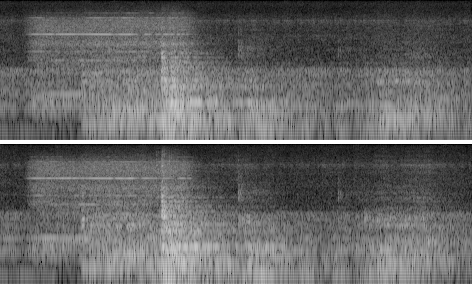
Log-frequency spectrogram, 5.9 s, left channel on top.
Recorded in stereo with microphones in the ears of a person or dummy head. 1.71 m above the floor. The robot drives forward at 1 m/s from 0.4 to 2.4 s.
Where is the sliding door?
10° left (ahead or behind), 5 m; by 5.4 s 5° left (ahead or behind), 6.5 m.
